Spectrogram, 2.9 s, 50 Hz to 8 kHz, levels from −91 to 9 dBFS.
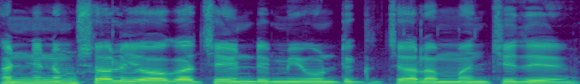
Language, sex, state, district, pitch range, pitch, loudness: Telugu, male, Andhra Pradesh, Srikakulam, 145-160 Hz, 150 Hz, -16 LUFS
